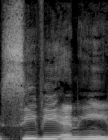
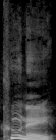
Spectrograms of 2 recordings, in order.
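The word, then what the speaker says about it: CVNE: CV ne, but it's pronounced Kune Monopole.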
